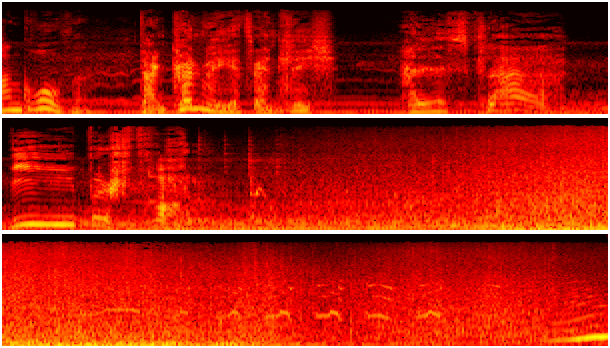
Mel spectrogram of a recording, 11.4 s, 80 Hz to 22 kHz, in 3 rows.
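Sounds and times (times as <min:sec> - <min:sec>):
speech: 0:00.0 - 0:05.6
heavy waves surging and sloshing: 0:05.4 - 0:11.3.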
